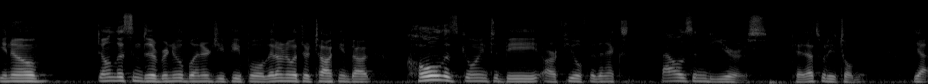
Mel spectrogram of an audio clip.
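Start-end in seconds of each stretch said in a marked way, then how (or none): none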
